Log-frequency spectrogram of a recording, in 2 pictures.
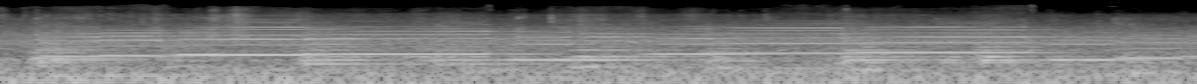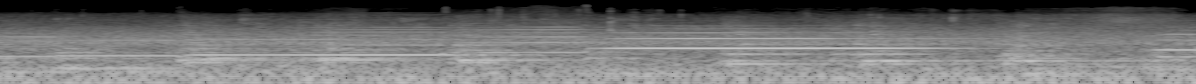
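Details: Steady instrumental music with sustained melodic notes throughout; no animal sounds are heard.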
